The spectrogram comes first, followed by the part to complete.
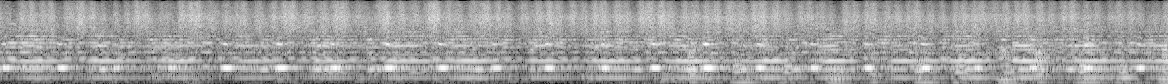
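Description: Small acoustic ensemble of flute, violin, viola, bass clarinet, guitar and percussion improvising: several steady held tones sound together over a soft rubbing, scraping texture. About five seconds in, short low notes start coming in one after another beneath them.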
